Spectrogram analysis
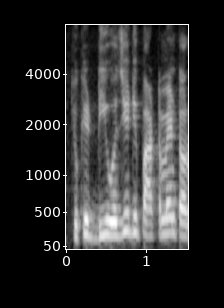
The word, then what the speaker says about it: DOGE: कुछ ना कुछ अच्छा बदलाव होगा तो जब डोज डी ओ जीी ई का जब उच्चारण हो रहा है तो इसी के साथ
